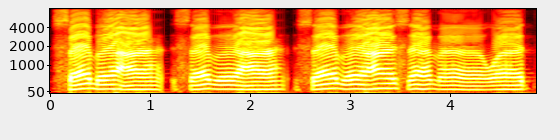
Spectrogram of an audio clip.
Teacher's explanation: tidak boleh ada tambahan hamzah misalnya sab aa sab itu ada tambahan kemudian yang kedua itu tidak boleh berhenti. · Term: qalqalah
